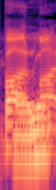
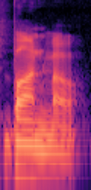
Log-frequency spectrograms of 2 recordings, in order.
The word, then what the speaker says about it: bon mot: Yes, because we were calling it bon mot, and he's like, it's bon mot.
